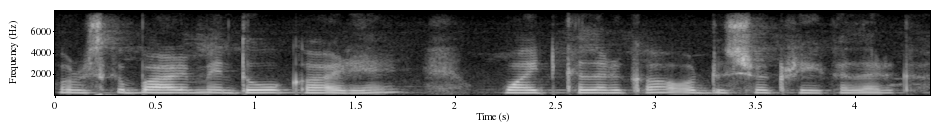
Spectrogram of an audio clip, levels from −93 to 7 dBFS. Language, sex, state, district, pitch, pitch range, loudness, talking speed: Hindi, female, Arunachal Pradesh, Papum Pare, 250 Hz, 240-255 Hz, -17 LUFS, 205 wpm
